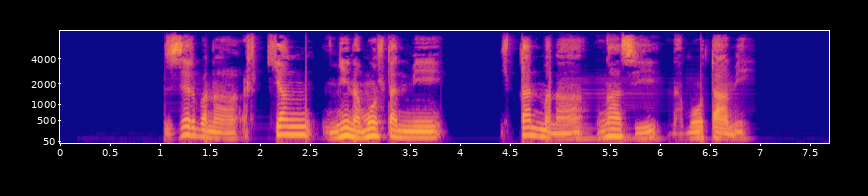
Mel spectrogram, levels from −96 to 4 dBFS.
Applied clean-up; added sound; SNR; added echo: neural mask model DeepFilterNet 3.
